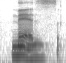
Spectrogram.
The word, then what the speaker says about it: Ms: word mistress and is is the last one mez mez so it's there is an ms but it's announced it's pronounced mess so it's type this title is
